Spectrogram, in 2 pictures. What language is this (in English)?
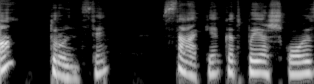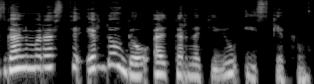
Lithuanian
